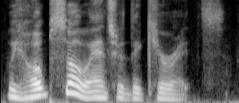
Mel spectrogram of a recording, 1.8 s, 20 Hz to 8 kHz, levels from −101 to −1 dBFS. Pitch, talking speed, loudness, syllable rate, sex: 135 Hz, 200 wpm, -18 LUFS, 6.1 syllables/s, male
